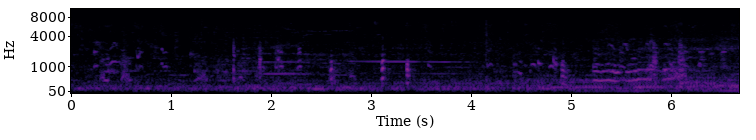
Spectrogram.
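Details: Roosters and hens at a chicken farm, busy overlapping clucking around four notes a second, two sharp clicks midway, and a longer wavering crow-like call in the final seconds.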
